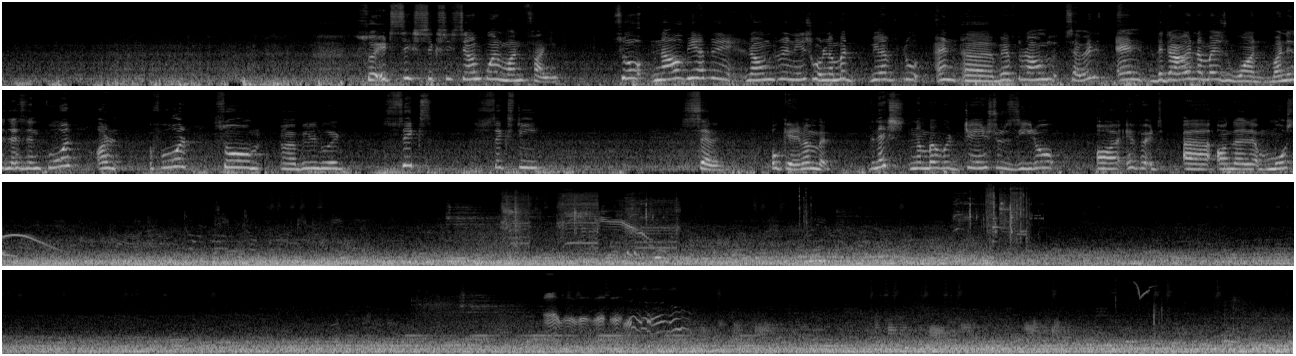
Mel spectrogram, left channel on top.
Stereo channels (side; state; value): both; different; correlation 0.00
